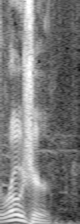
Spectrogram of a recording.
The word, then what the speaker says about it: Roeser: It is spelled R-O-E-S-E-R, but pronounced Rozier.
